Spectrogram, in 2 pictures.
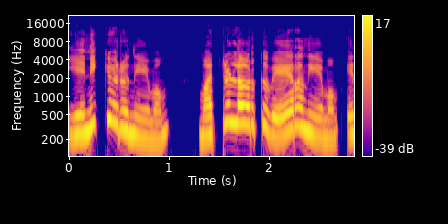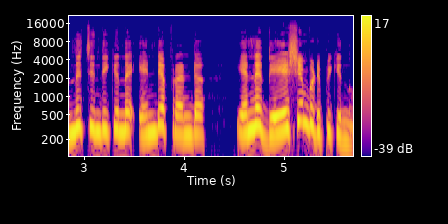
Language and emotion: Malayalam, angry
